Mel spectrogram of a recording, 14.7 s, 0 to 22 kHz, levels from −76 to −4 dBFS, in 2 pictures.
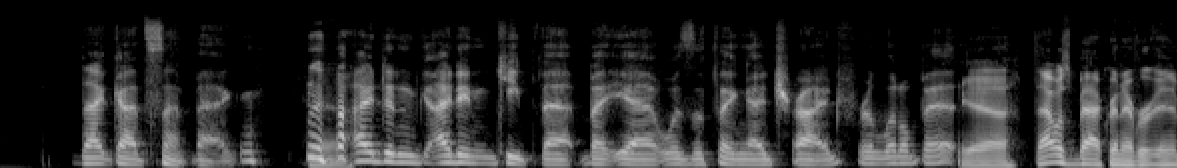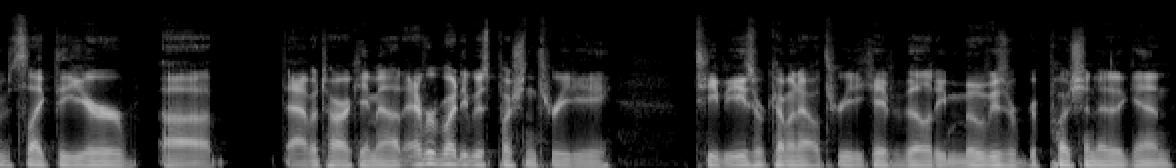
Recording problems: none

